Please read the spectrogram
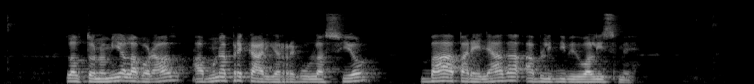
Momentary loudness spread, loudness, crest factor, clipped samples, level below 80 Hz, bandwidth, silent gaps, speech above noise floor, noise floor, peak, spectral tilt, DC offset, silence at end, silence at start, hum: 9 LU; -24 LUFS; 18 dB; under 0.1%; -64 dBFS; 11.5 kHz; none; 45 dB; -69 dBFS; -6 dBFS; -6.5 dB/octave; under 0.1%; 1.2 s; 0.65 s; none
